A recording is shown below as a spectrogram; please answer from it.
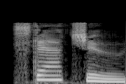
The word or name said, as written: statued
